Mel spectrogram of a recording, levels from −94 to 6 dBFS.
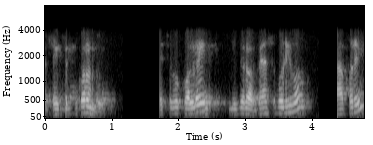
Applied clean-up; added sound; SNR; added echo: none; none; none; none.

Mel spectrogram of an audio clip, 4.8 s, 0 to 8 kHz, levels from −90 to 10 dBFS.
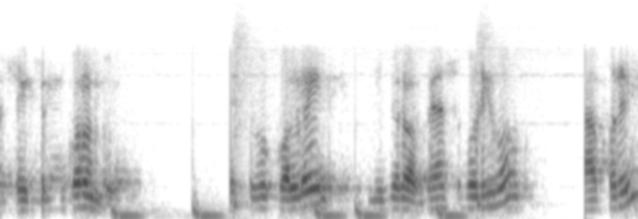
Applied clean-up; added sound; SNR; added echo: none; Drum kit; 17 dB; none.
